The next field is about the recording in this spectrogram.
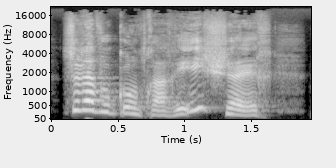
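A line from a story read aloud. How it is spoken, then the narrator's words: Regretful, slightly surprised. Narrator (French): dit-elle d'un ton de regret, auquel se mêlait un peu d'étonnement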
